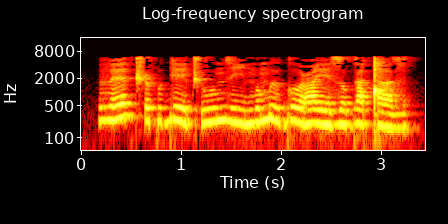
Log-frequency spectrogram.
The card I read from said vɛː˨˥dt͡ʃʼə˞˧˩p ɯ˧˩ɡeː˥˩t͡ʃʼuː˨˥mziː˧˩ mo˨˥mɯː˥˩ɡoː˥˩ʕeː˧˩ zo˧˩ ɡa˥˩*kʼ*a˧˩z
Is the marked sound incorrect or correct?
incorrect: ǃ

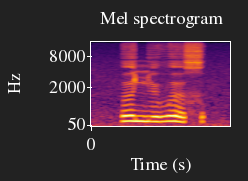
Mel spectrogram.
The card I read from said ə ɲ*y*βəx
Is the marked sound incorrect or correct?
incorrect: ø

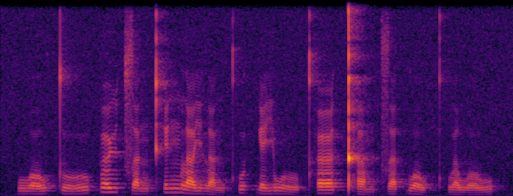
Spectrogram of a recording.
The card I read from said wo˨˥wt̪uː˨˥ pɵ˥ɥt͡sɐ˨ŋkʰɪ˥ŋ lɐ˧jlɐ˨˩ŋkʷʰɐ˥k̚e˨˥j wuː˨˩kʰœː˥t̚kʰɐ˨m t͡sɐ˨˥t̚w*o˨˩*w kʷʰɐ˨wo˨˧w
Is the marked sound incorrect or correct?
correct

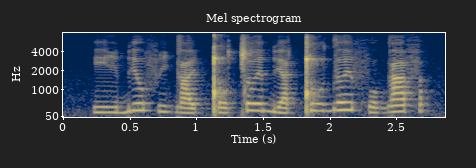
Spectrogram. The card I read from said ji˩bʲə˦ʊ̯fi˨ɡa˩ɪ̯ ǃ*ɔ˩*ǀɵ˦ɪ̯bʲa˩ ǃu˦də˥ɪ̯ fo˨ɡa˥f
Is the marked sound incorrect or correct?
incorrect: o˩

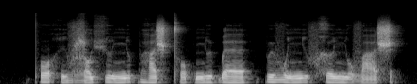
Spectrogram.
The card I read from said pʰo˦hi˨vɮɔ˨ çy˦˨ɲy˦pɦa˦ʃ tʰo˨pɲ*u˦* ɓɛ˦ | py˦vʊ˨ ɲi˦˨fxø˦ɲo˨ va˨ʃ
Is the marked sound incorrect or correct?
incorrect: y˦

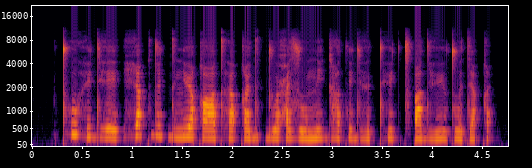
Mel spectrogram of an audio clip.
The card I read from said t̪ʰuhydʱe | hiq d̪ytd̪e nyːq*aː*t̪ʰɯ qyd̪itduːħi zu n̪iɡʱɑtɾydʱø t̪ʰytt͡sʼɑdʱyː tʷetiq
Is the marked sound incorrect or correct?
incorrect: ɑː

